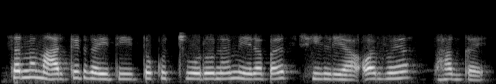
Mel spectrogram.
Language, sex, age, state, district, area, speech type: Hindi, female, 18-30, Madhya Pradesh, Gwalior, urban, conversation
